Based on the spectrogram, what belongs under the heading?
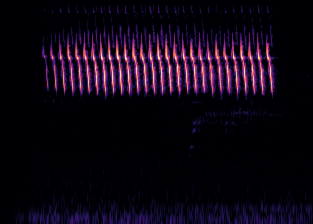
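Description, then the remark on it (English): A chipping sparrow's dry, rapid trill of evenly spaced chips runs steadily for about three seconds, clear against a quiet background, then stops abruptly. “Again, first the chipping, then the junco.”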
